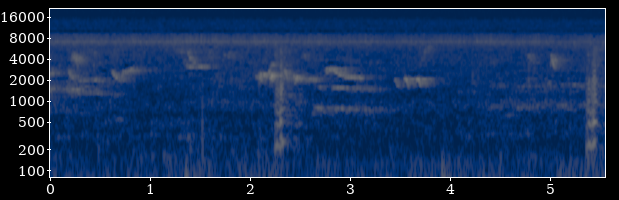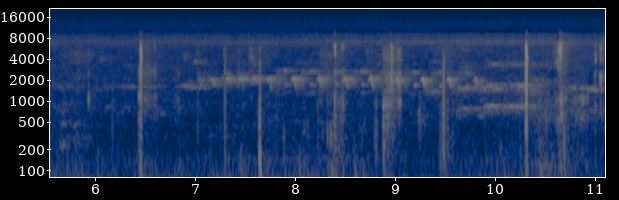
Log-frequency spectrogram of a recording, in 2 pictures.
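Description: Faint bird calls: short chirps and gliding notes, then a quick run of repeated notes past the middle. Scattered sharp clicks come in over the second half.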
